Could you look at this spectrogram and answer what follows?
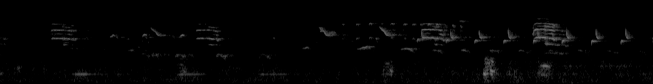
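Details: Several wild birds singing together at Mirror Lake State Park in Baraboo, Wisconsin, on a foggy early April morning; high bright phrases overlap irregularly with soft lower whistles, growing busier toward the end.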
